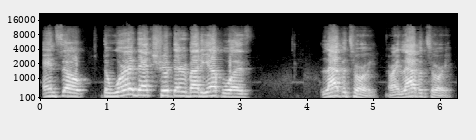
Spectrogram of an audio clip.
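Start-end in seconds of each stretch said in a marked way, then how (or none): 4.2-5.0 "laboratory" with LAB stressed and the first "o" dropped; American pronunciation. Shown as a demonstration. Telling listeners the word that tripped everyone up, American pronunciation. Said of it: "the kids say laboratory". 5.4-6.1 "Laboratory" as LAB-ruh-tory, stress up front; American pronunciation. Shown as a demonstration. Repeating the tricky spelling word, American pronunciation. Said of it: "the kids say laboratory".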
